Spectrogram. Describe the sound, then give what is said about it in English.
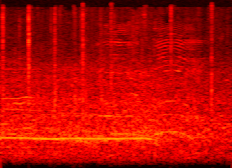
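A steady wash of artificial, generic crowd cheering and murmur plays through the speakers of an empty baseball stadium, with scattered sharp claps and a faint sustained tone running beneath the noise. “pumping generic fan noise through the stadium speakers.”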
